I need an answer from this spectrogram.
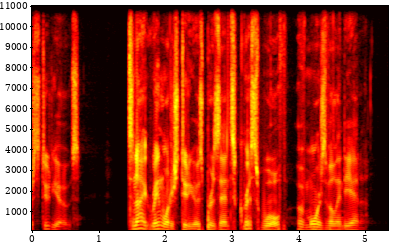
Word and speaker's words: Chris Wolf: Tonight, Rainwater Studios presents Chris Wolf of Mooresville, Indiana. He spells his name with a CH, but pronounces it with a K.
